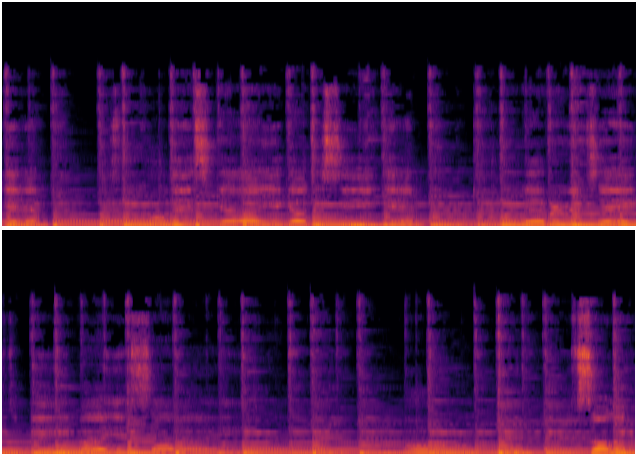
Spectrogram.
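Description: Acoustic guitar strummed along with a backing track, with a man singing over it in phrases that come and go.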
